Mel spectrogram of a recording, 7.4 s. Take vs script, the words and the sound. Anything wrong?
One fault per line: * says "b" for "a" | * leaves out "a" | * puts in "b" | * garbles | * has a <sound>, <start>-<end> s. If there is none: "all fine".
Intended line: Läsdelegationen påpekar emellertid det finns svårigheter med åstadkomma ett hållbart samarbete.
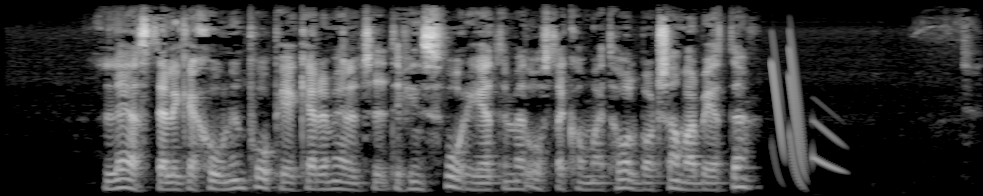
* has a chirp, 5.8-6.4 s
